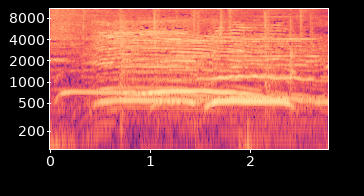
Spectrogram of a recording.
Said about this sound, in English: All right, and now cheer.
